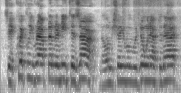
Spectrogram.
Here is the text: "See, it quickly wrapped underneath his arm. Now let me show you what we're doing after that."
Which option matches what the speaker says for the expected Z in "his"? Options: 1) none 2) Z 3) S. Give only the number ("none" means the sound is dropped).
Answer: 2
